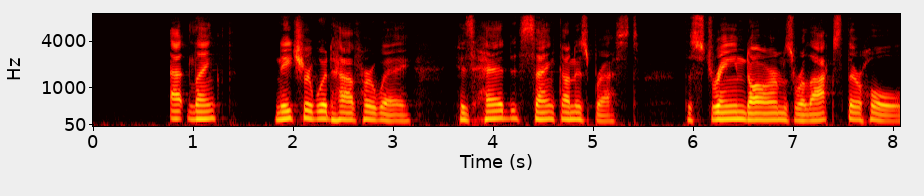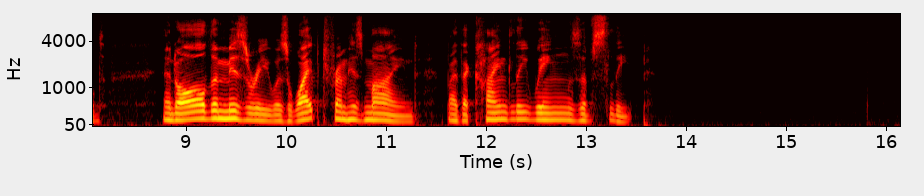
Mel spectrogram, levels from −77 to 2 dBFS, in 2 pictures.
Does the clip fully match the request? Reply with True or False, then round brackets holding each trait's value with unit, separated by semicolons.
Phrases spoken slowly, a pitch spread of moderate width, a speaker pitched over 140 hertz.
False (125 wpm; 3.0 semitones; 135 Hz)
